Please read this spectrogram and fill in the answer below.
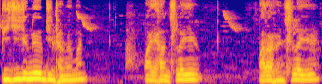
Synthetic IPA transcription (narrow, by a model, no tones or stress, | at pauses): b̥id͡ʒizɯŋnɯdintʰameman | majɦansɯlajɯ | maɾaɦɯnsɯlajɯ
